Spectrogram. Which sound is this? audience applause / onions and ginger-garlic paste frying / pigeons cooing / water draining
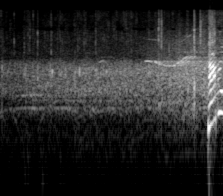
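audience applause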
